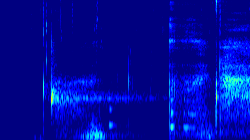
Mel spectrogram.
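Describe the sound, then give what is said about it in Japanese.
Gentle biting and chewing mouth sounds come in a few soft, moist bursts, with small squishy clicks between quieter pauses. “少し甘く噛むぐらいにしてあげるよ。”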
